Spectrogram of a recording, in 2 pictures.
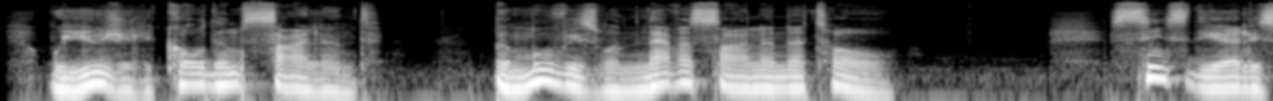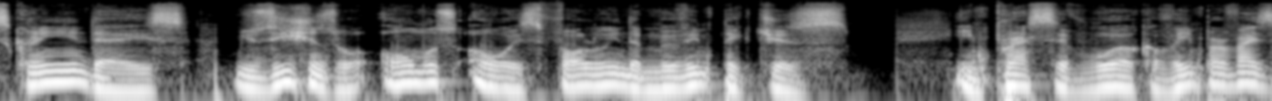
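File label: Brazilian Portuguese, accented English; GoLocalise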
